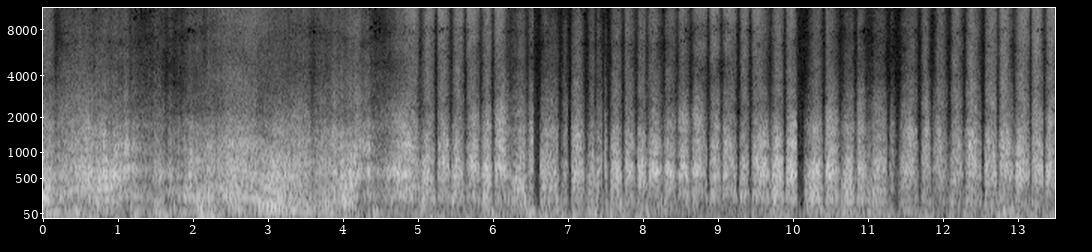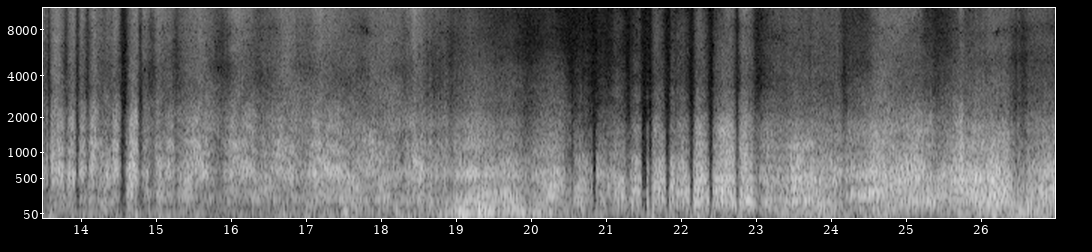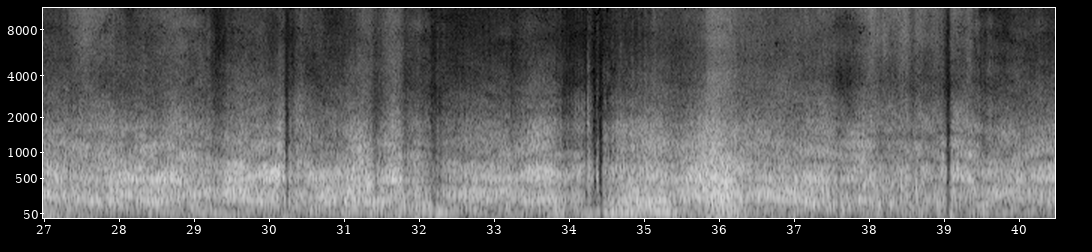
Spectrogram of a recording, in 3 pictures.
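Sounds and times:
fingernails scratching across a microphone: 0.0 - 40.4.

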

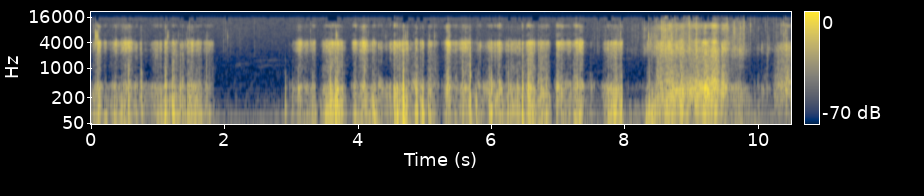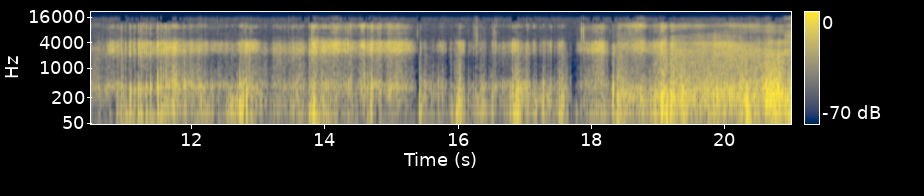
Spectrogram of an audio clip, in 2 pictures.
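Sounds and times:
ear massage rubbing and scratching: 0.0 - 2.2, 2.9 - 21.0.

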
